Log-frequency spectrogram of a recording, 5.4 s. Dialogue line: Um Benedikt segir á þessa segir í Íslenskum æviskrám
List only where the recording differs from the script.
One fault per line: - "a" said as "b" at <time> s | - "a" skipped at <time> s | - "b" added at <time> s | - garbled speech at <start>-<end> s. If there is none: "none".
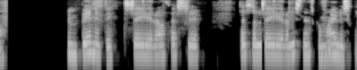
none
